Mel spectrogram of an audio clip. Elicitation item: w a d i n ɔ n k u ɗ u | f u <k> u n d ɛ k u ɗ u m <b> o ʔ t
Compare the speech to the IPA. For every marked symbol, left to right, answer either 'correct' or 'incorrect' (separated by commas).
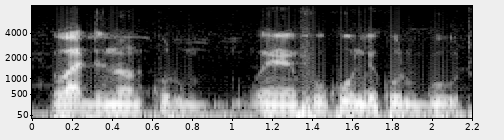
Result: correct, incorrect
